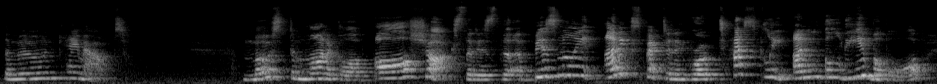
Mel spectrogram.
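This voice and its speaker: Female horror-story reader: high voice, very animated pitch, theatrical and suspenseful, recorded at a distance in an echoey room. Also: measured pace. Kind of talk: dramatic reading of a gothic horror story. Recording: roomy echo, distant mic, live online stream.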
